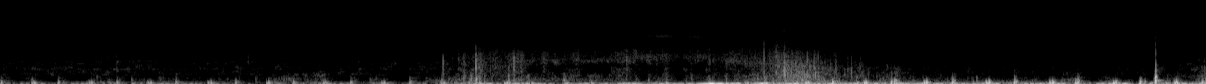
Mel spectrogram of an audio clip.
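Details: Muffled, fairly quick low thumping heartbeat under rustling and hum from microphone handling, recorded for ASMR: an ordinary heartbeat.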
